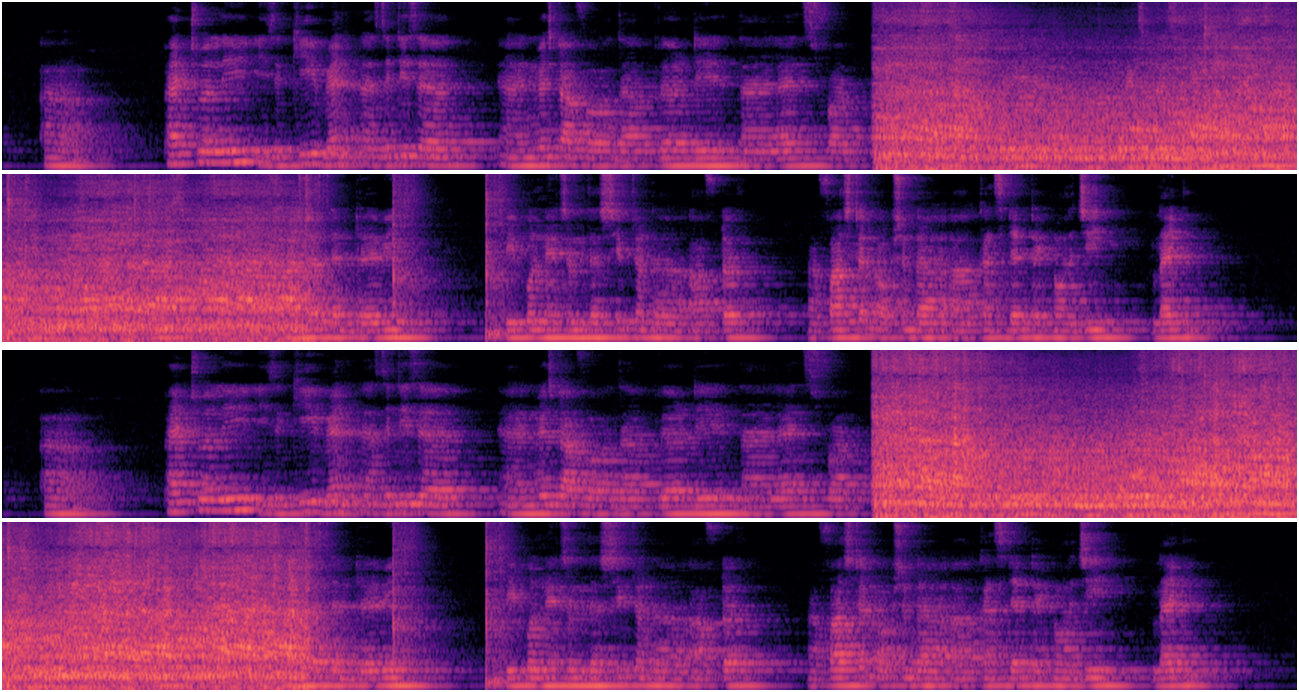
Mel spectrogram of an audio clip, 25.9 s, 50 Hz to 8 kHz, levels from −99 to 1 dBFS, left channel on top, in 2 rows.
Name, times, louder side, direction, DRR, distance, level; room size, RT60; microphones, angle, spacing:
voice 1, 0.4-0.9 1.6-4.7 4.9-8.6 9.0-10.8 11.2-14.8 15.3-17.2 17.8-20.5 21.0-24.1 24.4-24.8, equal, 20° left, 2 dB, 0.9 m, -40 dB
sound 1, 8.7-16.0, right 3 dB, 55° right, 0.5 m, -29 dB
sound 2, 10.4-10.5 11.0-11.1 11.8-12.2 12.6-12.7 13.0-13.4 14.3-14.9 15.8-16.2 16.9-17.1 17.8-18.0, left 1 dB, ahead, 0.5 m, -44 dB
12.0 x 4.3 x 3.0 m, 1.4 s
head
